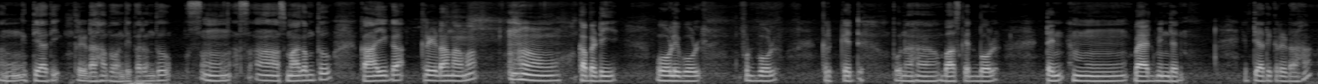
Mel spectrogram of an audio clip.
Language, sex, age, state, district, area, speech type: Sanskrit, male, 30-45, Kerala, Thrissur, urban, spontaneous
